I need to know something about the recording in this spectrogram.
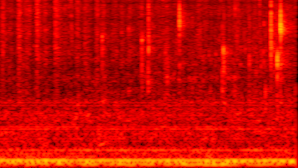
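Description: Water in an indoor goldfish pond running and bubbling steadily from its filtration and aeration, with many faint small crackling pops and a low steady hum underneath.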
